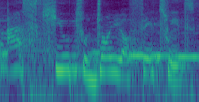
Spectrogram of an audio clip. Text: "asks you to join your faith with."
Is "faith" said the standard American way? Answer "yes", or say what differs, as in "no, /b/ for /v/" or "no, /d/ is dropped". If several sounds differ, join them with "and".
no, /t/ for /θ/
